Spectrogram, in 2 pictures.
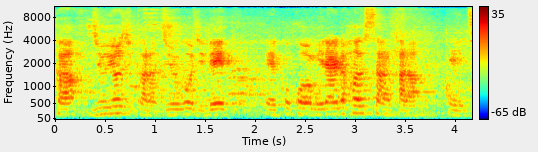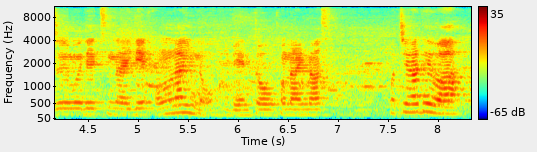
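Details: Adult man speaking Japanese; typical speech.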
